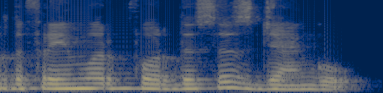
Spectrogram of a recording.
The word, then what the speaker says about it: Django: Uh but the library or the framework for this is Django. D is silent. Django.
